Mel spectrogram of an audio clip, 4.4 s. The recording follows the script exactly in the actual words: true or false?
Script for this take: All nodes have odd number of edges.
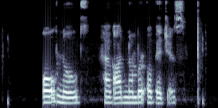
true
